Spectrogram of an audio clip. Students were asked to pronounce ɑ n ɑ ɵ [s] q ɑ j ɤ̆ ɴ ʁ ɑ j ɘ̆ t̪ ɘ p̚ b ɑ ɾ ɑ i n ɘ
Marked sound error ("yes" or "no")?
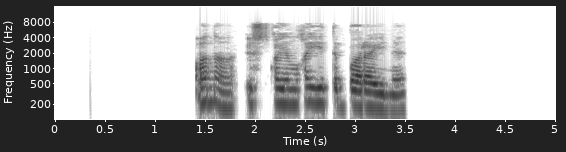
no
